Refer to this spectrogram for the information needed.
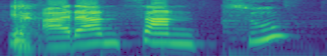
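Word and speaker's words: Arantzazu: Entonces el hombre, que era vasco, lógicamente, le dijo, y perdonadme los vascos y las vascas, Aranzazu, no sé si se pronuncia así, bien.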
